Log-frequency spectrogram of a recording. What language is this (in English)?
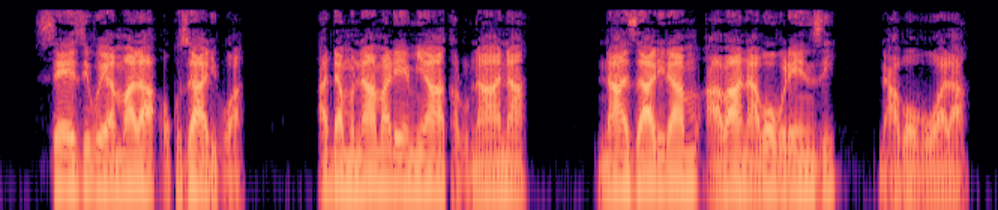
Ganda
